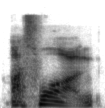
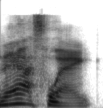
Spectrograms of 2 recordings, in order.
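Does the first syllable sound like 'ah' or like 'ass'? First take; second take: ah; ass. First: The first syllable is a plain 'ah'. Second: The first syllable sounds like 'ass'. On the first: It is the real pronunciation. The speaker calls it right. "think it's really pronounced a swang" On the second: It is said that way to be funny. The speaker calls it wrong. "How I like to pronounce it"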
